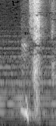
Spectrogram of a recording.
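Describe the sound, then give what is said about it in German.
A single sharp sneeze, fairly loud: a brief voiced intake rising into an explosive, hissy burst that fades quickly. “Entschuldigung. Gesundheit.”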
